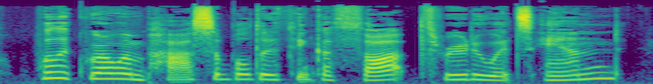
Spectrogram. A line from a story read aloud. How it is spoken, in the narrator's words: gasps, adding in a panicky voice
